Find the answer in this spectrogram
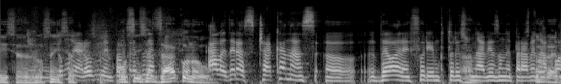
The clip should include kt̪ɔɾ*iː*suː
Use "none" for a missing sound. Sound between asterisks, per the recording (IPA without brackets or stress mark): ɛː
